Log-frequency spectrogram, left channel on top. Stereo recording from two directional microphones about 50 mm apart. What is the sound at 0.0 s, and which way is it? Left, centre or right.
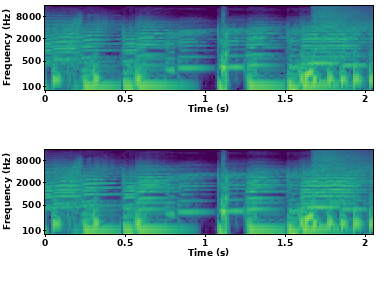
Music, centre.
